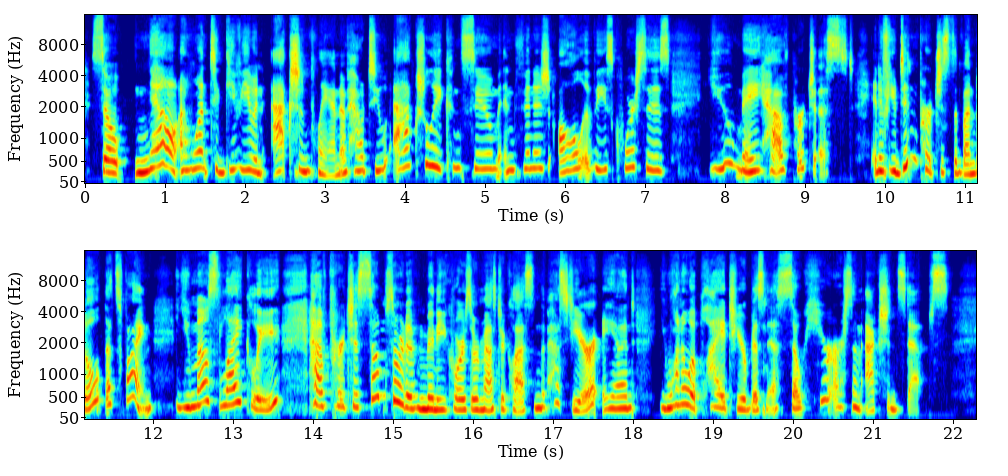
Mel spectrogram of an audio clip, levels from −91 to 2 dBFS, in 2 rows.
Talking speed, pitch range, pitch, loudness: 175 wpm, 255-350 Hz, 290 Hz, -19 LUFS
